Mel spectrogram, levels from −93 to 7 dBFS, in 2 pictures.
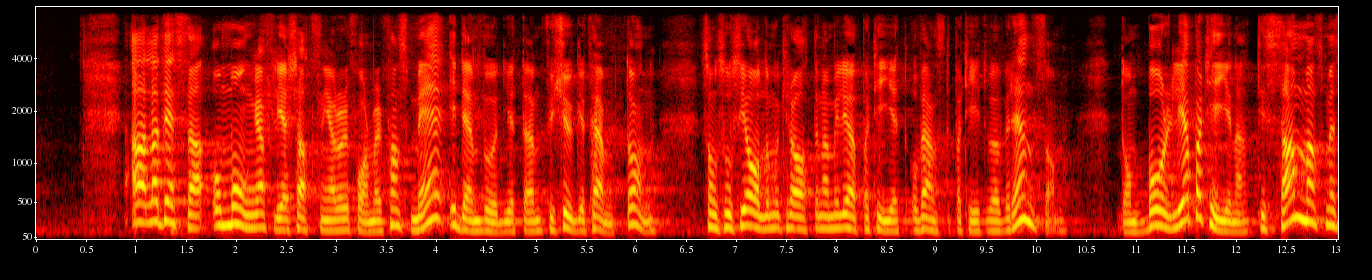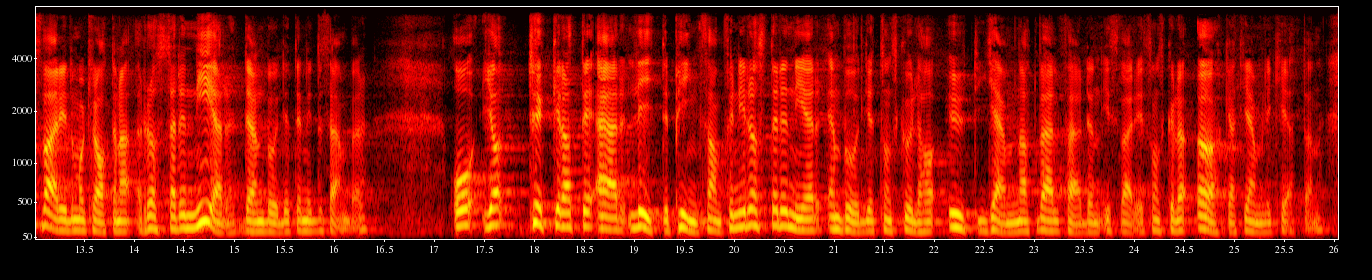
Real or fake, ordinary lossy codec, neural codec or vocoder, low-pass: real; AAC, 48 kbps; none; 7.2 kHz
